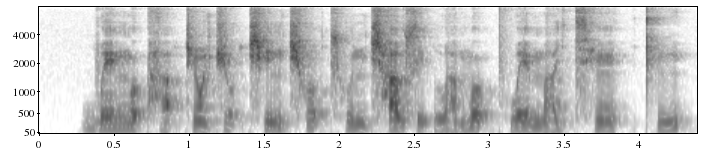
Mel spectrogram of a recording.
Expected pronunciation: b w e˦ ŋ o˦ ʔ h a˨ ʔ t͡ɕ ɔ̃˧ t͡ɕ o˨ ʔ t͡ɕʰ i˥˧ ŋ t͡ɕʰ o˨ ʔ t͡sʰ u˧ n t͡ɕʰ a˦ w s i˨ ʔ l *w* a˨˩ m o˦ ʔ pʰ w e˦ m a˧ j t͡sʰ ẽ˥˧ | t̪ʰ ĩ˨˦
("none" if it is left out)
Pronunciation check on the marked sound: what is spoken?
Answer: w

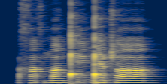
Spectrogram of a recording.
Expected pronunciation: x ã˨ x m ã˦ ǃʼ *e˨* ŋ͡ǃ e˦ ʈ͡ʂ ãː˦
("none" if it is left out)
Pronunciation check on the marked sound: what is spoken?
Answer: ẽ˨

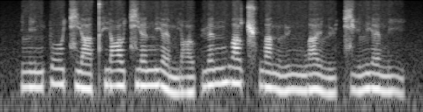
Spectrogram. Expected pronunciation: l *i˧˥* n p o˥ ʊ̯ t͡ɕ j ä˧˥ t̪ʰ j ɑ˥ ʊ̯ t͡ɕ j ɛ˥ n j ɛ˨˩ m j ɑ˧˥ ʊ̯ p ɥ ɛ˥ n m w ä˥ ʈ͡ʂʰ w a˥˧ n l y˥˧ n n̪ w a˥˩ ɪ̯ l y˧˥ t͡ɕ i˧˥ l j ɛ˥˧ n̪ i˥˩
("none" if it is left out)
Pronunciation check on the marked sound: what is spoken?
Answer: i˧˥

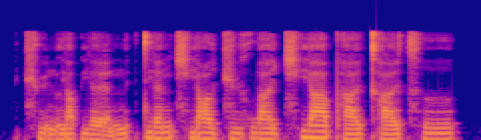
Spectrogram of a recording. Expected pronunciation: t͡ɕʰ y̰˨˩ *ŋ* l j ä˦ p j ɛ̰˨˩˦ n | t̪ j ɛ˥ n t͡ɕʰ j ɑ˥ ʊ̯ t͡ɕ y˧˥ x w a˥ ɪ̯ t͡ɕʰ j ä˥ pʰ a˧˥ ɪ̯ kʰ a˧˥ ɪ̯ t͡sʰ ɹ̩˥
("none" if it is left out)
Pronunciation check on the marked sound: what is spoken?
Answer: n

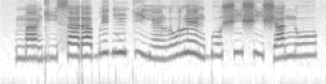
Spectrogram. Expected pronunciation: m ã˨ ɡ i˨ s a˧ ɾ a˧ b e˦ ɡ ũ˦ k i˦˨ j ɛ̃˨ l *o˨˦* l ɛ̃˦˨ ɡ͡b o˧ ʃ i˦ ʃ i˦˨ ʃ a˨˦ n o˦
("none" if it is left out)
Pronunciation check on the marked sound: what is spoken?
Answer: o˨˦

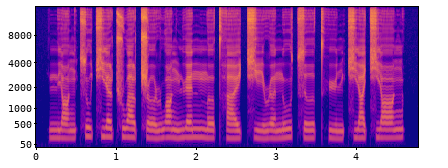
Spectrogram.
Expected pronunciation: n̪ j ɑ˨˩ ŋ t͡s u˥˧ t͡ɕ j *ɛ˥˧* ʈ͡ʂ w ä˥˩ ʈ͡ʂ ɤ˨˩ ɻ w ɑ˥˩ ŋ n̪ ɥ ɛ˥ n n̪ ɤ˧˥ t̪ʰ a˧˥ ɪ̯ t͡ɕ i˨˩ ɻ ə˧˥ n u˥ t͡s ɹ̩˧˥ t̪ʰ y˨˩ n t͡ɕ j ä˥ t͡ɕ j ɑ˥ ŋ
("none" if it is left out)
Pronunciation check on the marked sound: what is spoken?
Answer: ɛ˥˧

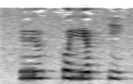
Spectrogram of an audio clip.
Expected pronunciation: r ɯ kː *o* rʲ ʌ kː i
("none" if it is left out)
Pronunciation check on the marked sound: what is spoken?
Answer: o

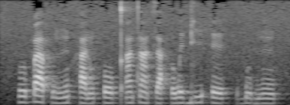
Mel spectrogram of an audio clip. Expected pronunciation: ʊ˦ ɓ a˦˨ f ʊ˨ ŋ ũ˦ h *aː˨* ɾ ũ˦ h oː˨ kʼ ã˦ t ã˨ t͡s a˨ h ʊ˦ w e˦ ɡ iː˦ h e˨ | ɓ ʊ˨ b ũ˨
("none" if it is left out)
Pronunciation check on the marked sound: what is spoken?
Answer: a˨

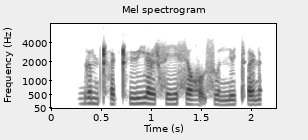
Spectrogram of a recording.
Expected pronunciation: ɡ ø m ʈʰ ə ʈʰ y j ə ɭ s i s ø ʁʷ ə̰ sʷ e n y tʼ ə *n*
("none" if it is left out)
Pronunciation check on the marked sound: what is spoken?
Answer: ɳ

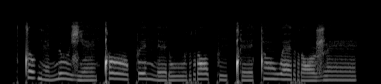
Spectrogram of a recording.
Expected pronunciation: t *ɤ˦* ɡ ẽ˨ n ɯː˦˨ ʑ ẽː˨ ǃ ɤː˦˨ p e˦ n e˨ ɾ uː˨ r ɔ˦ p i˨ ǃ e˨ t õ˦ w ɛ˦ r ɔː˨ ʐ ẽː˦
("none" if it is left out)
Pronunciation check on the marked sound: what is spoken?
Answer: ɤ˦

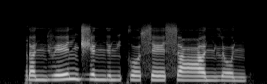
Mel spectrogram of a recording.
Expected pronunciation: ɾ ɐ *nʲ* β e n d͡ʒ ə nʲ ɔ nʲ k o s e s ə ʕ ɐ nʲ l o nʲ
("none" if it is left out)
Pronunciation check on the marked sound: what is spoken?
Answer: nʲ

